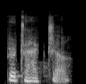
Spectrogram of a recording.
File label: "Protractor", Indian; Dictionary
